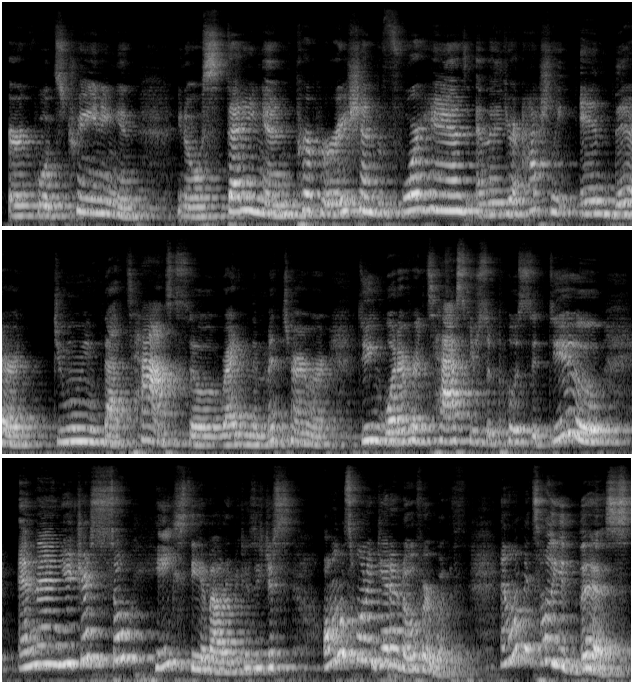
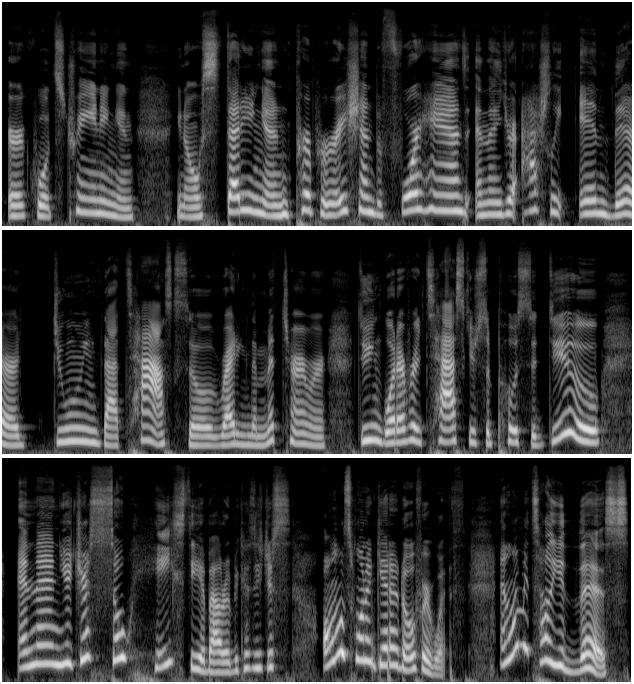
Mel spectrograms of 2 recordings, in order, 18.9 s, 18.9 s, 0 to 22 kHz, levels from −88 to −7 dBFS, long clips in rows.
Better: second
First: off-mic speech; far // room echo; slight; dies away in 0.6 s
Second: none

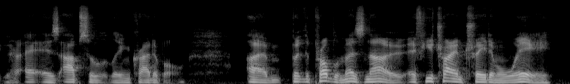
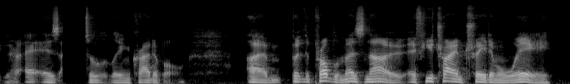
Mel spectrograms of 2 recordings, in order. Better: first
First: none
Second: audio cutting out; at 0.5 s

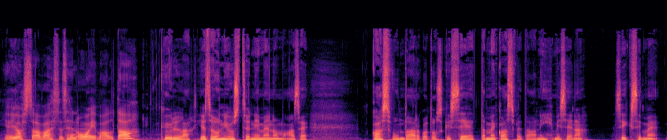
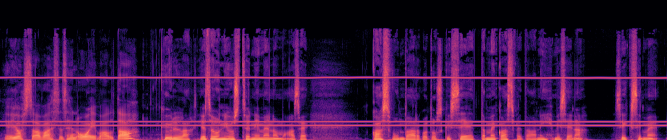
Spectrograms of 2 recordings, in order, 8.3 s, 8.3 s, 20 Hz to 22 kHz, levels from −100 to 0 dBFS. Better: first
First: none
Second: high-pitched whine; loud; throughout; 2.5 kHz, 8 dB below the speech

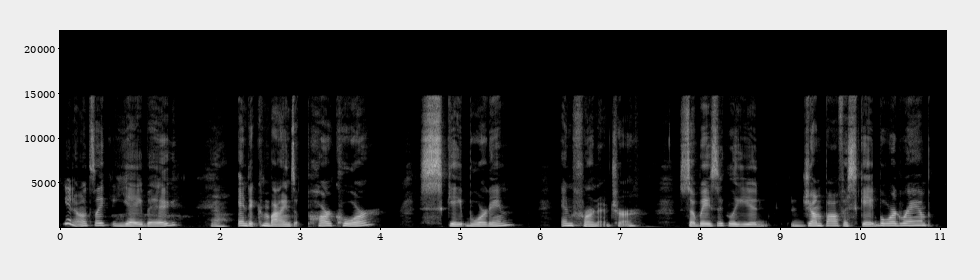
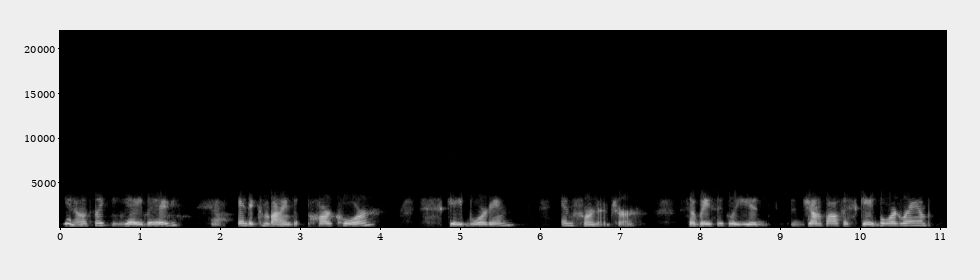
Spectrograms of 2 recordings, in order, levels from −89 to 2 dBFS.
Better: first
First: none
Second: phone-call audio; nothing above 3 kHz

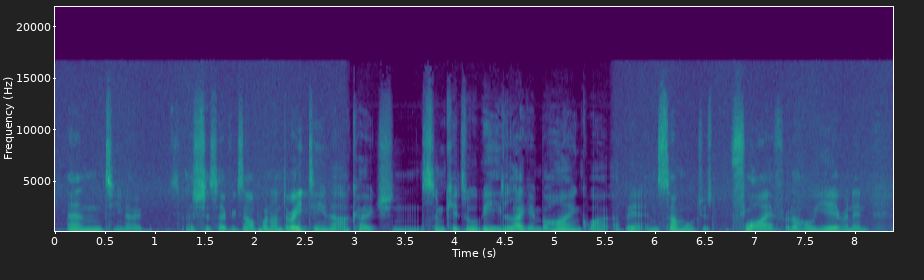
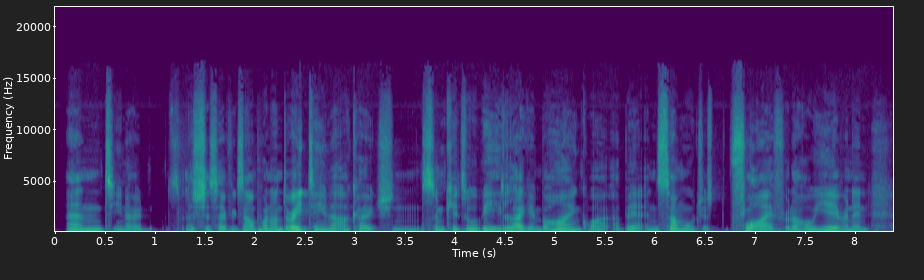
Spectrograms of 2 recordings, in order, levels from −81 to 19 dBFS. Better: second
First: hiss; noticeable; until 3 s and from 5.5 s on; 15 dB below the speech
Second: none

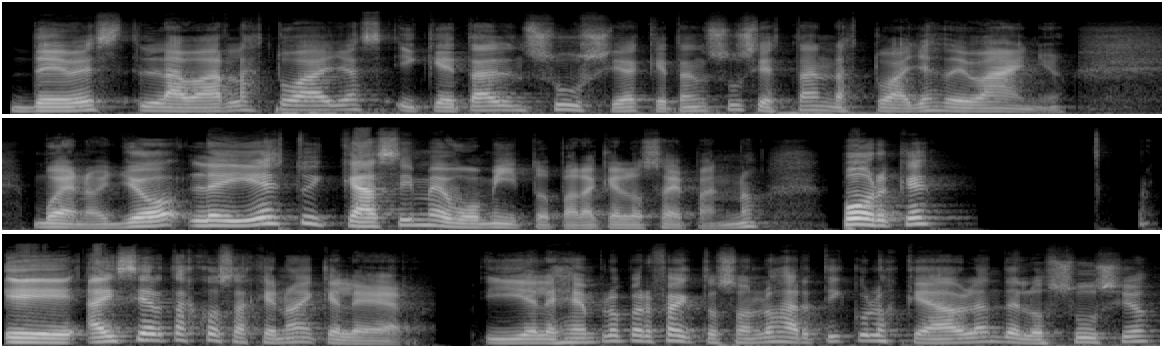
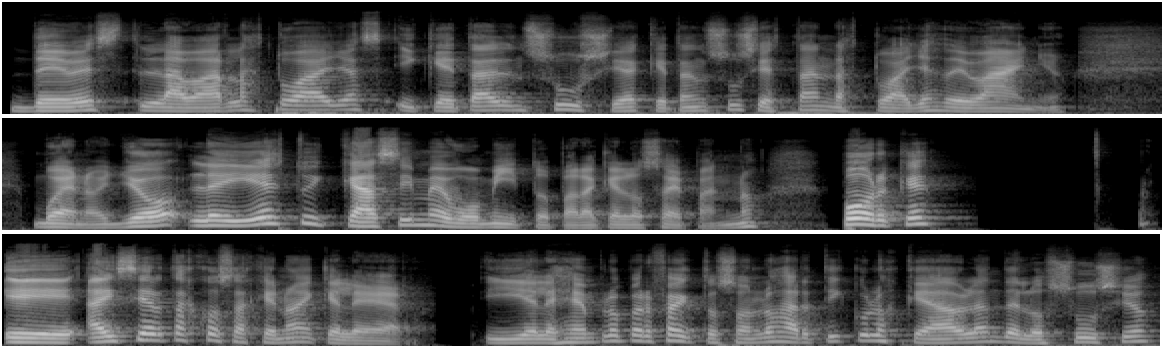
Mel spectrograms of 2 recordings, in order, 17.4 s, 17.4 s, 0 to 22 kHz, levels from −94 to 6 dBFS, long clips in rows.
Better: neither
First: none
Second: none

